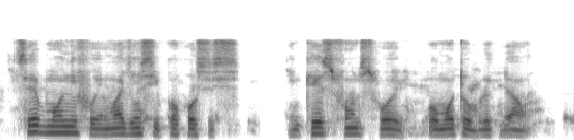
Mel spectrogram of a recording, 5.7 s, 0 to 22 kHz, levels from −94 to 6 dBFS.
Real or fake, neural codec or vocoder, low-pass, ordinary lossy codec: fake; codec, 16 kHz, 4 kbps, FunCodec, trained on Chinese and English, 50 frames a second; none; none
